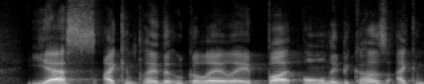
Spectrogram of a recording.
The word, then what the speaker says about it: ukulele: do you play the ukulele which is actually pronounced ukulele and what is your favorite Hawaiian food okay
